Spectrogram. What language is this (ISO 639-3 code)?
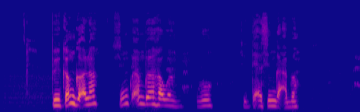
fmp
